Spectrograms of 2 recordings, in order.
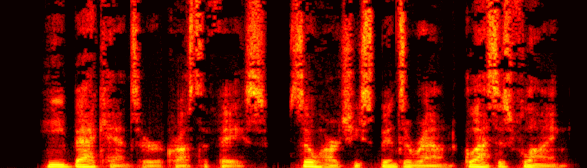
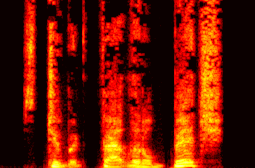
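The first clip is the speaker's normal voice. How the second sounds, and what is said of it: Shaky angry voice. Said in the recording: “in a shaky voice”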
